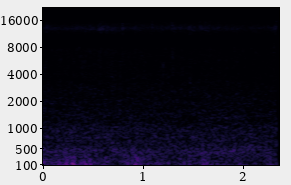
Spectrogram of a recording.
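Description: Faint, steady outdoor background hiss with no distinct sound events.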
